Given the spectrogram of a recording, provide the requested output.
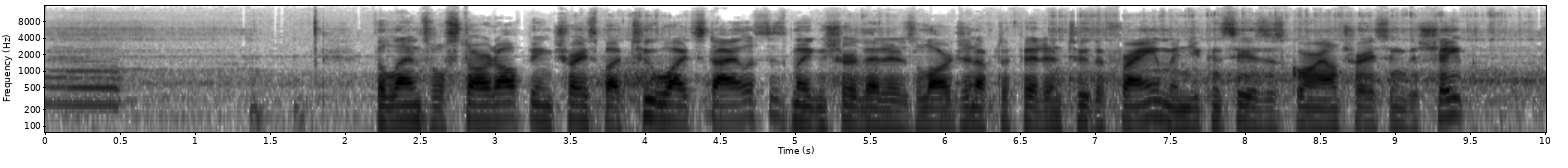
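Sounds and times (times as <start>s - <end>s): faint machine noise: 0.0s - 10.0s.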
